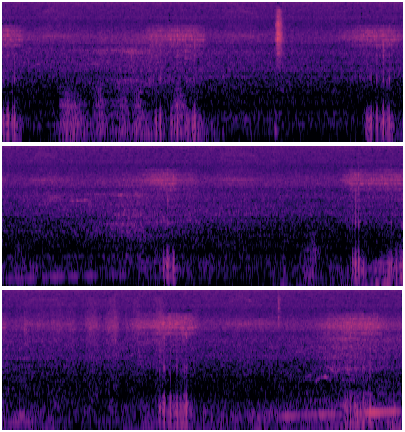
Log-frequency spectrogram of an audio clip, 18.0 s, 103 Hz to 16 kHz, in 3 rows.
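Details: Person recording own sleep: low rumbling snores recurring every few seconds, about six in 18 seconds, with soft noisy breathing between; ordinary snoring.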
